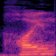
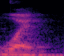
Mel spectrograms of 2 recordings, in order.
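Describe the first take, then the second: First: The word begins with a breathy h sound. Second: The word begins with a plain w sound. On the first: The speaker calls it wrong. "হয়েন না" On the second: The speaker calls it right. "শব্দ কি ভাই ওয়েন"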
